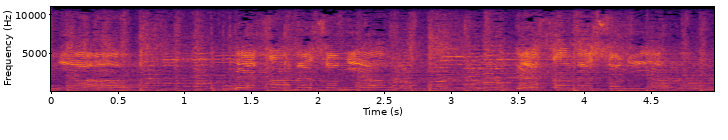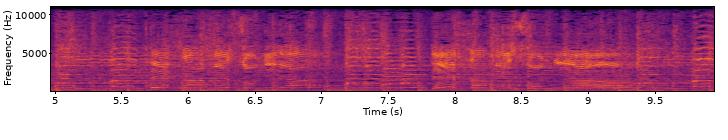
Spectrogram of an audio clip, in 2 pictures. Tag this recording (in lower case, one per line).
ska
music
music of latin america
flamenco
